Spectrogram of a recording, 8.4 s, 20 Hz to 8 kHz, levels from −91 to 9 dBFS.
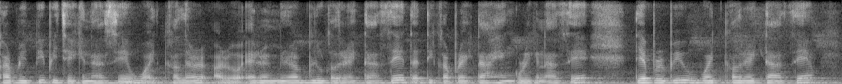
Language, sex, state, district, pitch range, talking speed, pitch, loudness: Nagamese, female, Nagaland, Dimapur, 170-195 Hz, 165 wpm, 180 Hz, -17 LUFS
